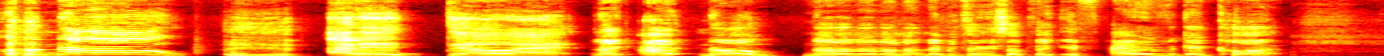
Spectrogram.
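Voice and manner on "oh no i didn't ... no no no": very slow, high, drawn-out, tearful pleading tone. Acting out their future self getting caught, imitating crying while pleading. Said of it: "I am in tears".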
